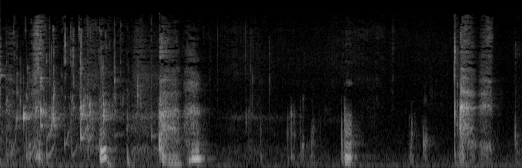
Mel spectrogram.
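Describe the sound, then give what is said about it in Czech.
Water pours into a glass in a few short, splashy bursts, fairly loud, separated by quieter pauses with some faint breathy voice sounds. “Zoboha, prosím tě, nalej mi trochu vody, rychle vod.”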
